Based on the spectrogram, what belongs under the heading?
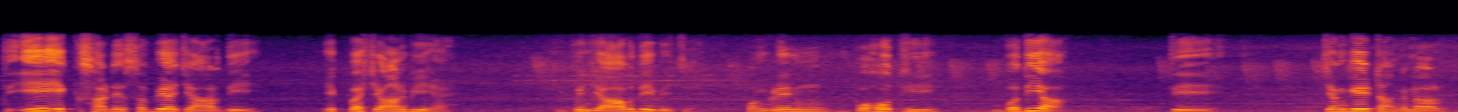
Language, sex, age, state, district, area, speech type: Punjabi, male, 60+, Punjab, Hoshiarpur, rural, spontaneous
